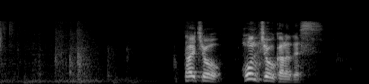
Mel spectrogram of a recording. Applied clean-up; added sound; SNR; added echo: neural mask model RNNoise.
